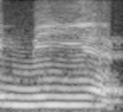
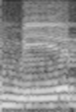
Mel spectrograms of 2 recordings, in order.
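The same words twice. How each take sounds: First: मीयर with a long 'ee', 'mee-yar'; corrected pronunciation. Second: मेयर with an 'e' vowel, 'me-yar'; rejected pronunciation. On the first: Teacher corrects the students' reading, demonstrated long-ee मीयर. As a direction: hold the ee in मीयर, gliding into yar. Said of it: "इसको हम क्या पढ़ेंगे". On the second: Teacher shows students the reading to avoid, rejected e-vowel मेयर. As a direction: say मेयर with e in place of long ee. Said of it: "मेयर नहीं पढ़ेंगे". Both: Shown as a demonstration.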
